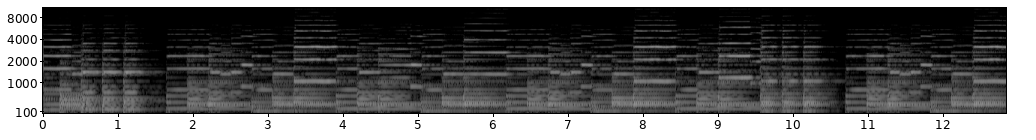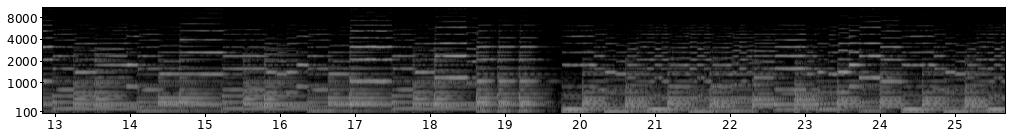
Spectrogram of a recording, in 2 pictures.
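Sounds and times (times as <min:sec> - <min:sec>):
oboe playing a holiday schottisch: 0:00.0 - 0:25.6.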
